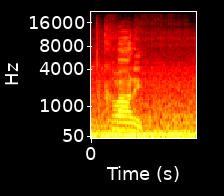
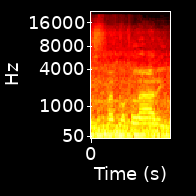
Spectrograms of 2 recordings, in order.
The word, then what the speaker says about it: Mtkvari: in Georgian we call this worm Tkvari. Clary. Tkvari. Matlak. Okay, I know it's difficult to pronounce for Clary. Matlari. I tried. No. Mtkvari. Matlari.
